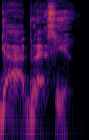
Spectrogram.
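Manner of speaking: play-acted nasty, spiteful, mean-spirited delivery. Mocking how people say a blessing: imitating a spiteful "God bless you". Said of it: "The tone you're using".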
